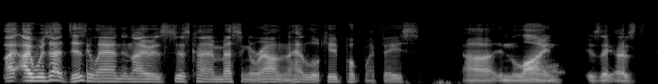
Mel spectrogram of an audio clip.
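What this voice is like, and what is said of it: Usual voice. Nothing is said of it.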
